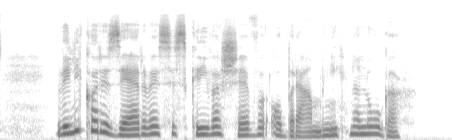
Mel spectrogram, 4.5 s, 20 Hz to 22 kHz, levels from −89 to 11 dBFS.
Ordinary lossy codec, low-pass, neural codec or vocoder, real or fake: none; 14.4 kHz; none; real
